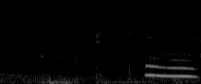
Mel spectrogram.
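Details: Kitten Torakichi, a rescued cat, indoors during its first nail clipping: after soft handling rustles, a single clear mew of about half a second, steady and then sliding slightly downward before it fades.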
